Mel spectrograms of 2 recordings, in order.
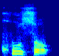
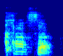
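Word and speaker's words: cursor: Now some of you would call it kuso. You see another misprononunciation. The right word is kasa.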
